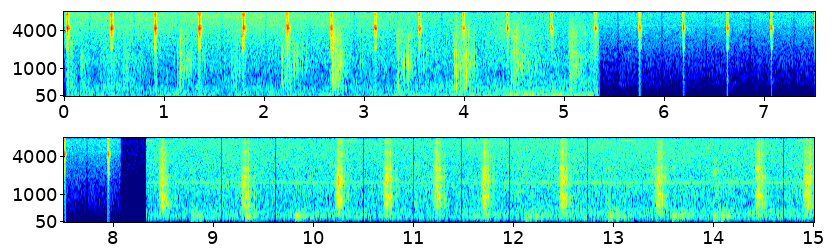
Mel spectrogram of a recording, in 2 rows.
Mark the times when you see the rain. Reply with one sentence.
The rain can't be heard in this clip.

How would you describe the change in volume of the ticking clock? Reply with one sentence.
The loudness of the ticking clock goes down.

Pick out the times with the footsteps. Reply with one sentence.
The footsteps can be heard from 0.1 to 5.3 s.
